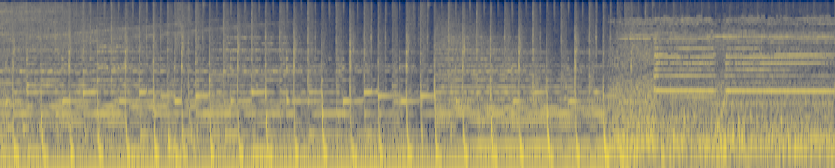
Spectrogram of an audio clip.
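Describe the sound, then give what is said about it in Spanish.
Horns honking at a farmers' morning tractor protest in the street: a loud, dense blare of overlapping horn tones that continues throughout, shifting to a different held chord near the end. “Este es el sonido de las protestas de los agricultores que esta mañana han sacado los tractores a la calle.”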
